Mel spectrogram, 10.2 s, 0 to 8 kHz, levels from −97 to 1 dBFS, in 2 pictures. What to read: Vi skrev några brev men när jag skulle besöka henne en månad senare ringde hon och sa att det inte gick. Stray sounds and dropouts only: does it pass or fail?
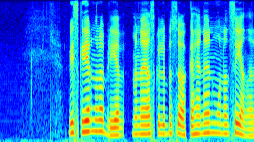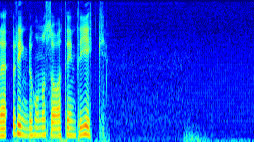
pass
